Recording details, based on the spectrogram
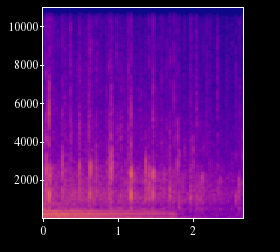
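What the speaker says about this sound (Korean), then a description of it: "큰 박수로 하나님께 영광을 올려드리겠습니다" A church congregation claps together in warm, steady applause, with a sustained organ or keyboard chord underneath that cuts off partway through, leaving the clapping to fade on its own.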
